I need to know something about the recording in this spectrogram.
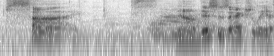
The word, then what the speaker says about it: psi: It's a P and an S together.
